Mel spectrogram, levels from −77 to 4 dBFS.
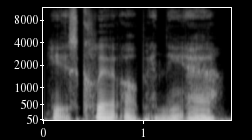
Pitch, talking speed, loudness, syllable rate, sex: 90 Hz, 225 wpm, -20 LUFS, 4.1 syllables/s, male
